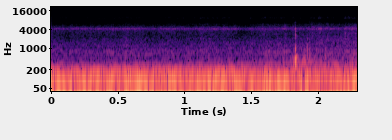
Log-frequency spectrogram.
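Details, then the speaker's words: 1966 Chevy truck just after an oil change with a better oil filter, oil pressure confirmed, no leaks; deep, even low rumble with steady beat, no knocks or ticks: loud but normal idle. "boy this thing's loud i'm sure the neighbors love me"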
